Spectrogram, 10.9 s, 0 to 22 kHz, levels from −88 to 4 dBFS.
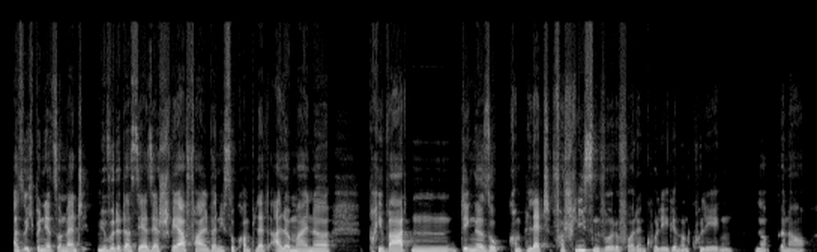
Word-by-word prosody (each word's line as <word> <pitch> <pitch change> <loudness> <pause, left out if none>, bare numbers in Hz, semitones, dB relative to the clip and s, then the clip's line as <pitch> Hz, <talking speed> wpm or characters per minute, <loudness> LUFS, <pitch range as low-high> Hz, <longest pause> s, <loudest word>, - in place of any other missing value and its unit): also 175 -2 -2
ich 175 0 -3
bin 195 +1 0
jetzt 185 -1 -1
so - - 0
'n 175 - -1
Mensch 175 - 0 0.2
mir 185 -4 0
würde 190 -2 +2
das 170 +1 0
sehr, 175 0 +4
sehr 175 -1 +1
schwerfallen, 170 -3 +3
wenn 160 0 -1
ich 165 0 -6
so 170 - -4
komplett 165 0 -3
alle 180 +2 +4
meine 165 0 +1 0.5
privaten 170 -1 +3
Dinge 185 -1 +3
so 170 -1 0
komplett 180 +2 -1
verschließen 200 0 +1
würde 160 0 -1
vor 155 0 -6
den 155 -1 -5
Kolleginnen 155 -1 -4
und - - -6
Kollegen. 150 - -6 0.3
Ja, 155 -3 -5 0.2
genau. 165 -4 -6
170 Hz, 175 wpm, -25 LUFS, 160-180 Hz, 0.5 s, sehr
